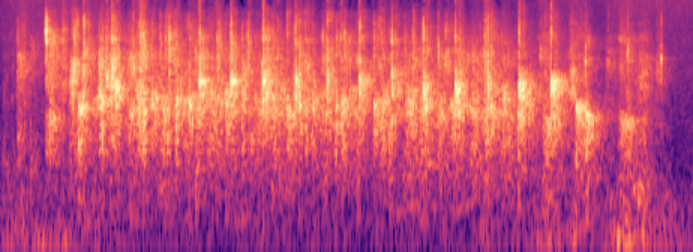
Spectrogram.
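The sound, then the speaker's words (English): Steady applause from an audience at a Black Clock Magazine event with many writers, welcoming Steve Erickson, a dense wash of many hands clapping at an even level for several seconds before easing off slightly at the end. “we have to applaud Steve to get all these writers here at the same time in this room.”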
